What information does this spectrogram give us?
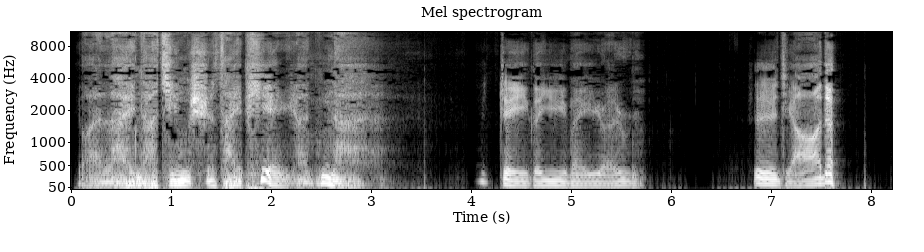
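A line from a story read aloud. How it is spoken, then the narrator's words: Laughing. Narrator (Chinese): 万无敌 他笑着说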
